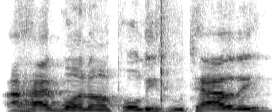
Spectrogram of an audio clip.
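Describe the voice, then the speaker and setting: A man's voice: on the high side, flat delivery, fairly quick, a bit bright, a little hiss or hum. Laid-back man hosting a casual panel talk. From United States. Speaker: show host.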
